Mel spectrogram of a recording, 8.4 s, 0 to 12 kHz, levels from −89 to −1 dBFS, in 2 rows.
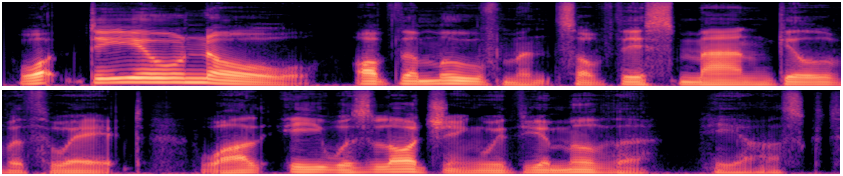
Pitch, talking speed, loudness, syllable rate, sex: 95 Hz, 145 wpm, -20 LUFS, 3.8 syllables/s, male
